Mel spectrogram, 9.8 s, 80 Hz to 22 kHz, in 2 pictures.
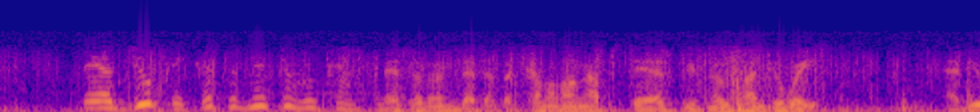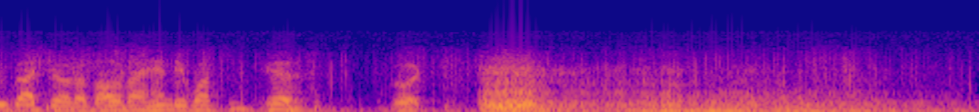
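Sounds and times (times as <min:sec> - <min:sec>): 
speech: 0:00.4 - 0:07.8
thunder crash from a nearby lightning strike: 0:07.3 - 0:09.7.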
